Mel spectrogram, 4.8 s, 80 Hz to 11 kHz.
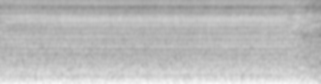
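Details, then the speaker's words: Long-sitting Square Body crew cab with a 4-bolt-main GM 350 V8, forgotten 12 years, revived with just a battery: a deep, even V8 idle with no ticks, taps or knocks. Runs perfect; normal idle. "Oh man, she runs perfect. No clicks, no taps, no knocks. Oh, she doesn't need anything. She just needed a battery."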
